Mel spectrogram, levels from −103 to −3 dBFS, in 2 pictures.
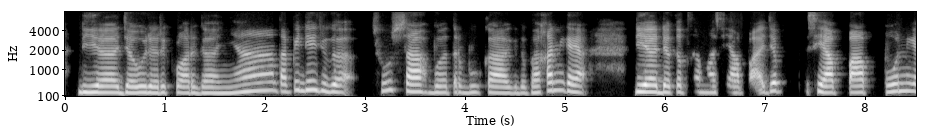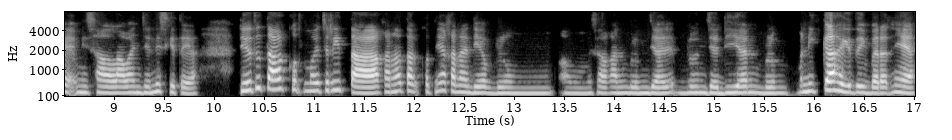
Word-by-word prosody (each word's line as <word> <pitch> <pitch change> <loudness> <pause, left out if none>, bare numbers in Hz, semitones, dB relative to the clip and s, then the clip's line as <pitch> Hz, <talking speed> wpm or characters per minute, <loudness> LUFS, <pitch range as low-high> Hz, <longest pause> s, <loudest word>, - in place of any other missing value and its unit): dia 220 -1 +3
jauh 210 +1 +1
dari 215 -1 0
keluarganya, 210 +7 -1
tapi 250 +4 -2
dia 310 +1 +2
juga 245 -3 +1 0.3
susah 270 -5 +1
buat 215 0 -3
terbuka, 210 -1 -1
gitu. 200 +1 -8
Bahkan, 215 +7 0
nih, - - -13
kayak 230 -3 +1 0.5
dia 240 -1 +8
dekat 230 -1 -2
sama 220 -3 -6
siapa 210 -1 -6
aja, 275 +5 +1 0.3
siapa 220 -2 +2 0.2
pun, 250 +3 +1
kayak 245 -5 -2
misal 210 -1 0
lawan 205 +1 +1
jenis, 215 +4 -2
gitu 200 -3 -4
ya, - - -16 0.4
dia, 275 - +4
tuh, 375 +3 -2
takut 335 -1 +4
mau 275 0 0
cerita, 245 -9 +5
karena 245 +3 -1
takutnya 260 +1 -2
karena 235 -3 +1
dia 210 -1 -1
belum, 195 +1 -3 0.4
mmm, 195 -1 -9
misalkan 200 0 -4
belum 200 -1 -2
jal 195 -1 0
belum 210 +2 -3
jadian, 210 +1 -1
belum 195 0 -2 0.2
menikah, 260 +5 +7
gitu, 225 -2 0
ibaratnya, 200 +1 +1
215 Hz, 165 wpm, -20 LUFS, 205-250 Hz, 0.5 s, dia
